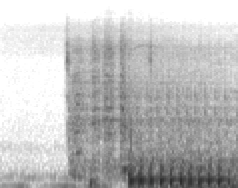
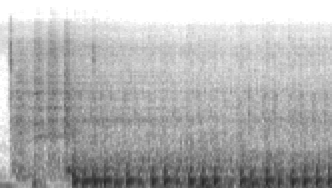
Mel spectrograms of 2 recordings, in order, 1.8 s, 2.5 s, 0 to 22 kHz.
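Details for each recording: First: 2003 Honda CRF230F, engine hot, after carburetor float and fuel screw work, bogs when throttle snapped from idle: brief crank, fires almost immediately and settles into an even quick thumping idle; normal hot start. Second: 2003 Honda CRF230F single, hot engine, fuel screw turned one whole turn richer to tune out bog: idles fine but each throttle blip sounds flat and slow to pick up before revs climb; still boggy carburetor response. Cause suspected, not confirmed.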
